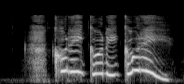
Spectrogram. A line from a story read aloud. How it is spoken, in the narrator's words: cried Bindi, as she bounced up and down on the spot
